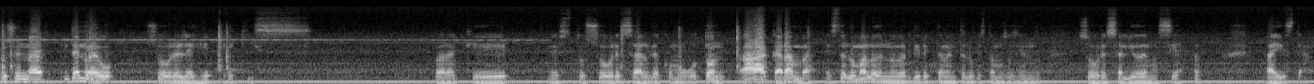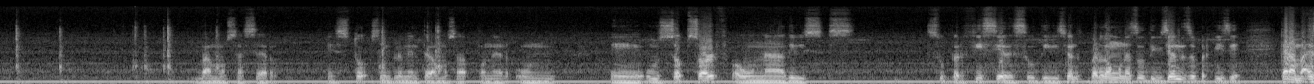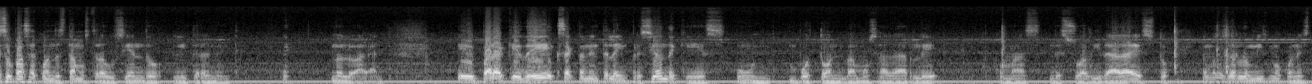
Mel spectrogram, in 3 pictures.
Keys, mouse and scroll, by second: 0.2 x, 3.2 click, 4.4 shift+middle click, 5.0 shift+middle click, 5.6 shift+middle click, 7.0-10.6 drag, 10.5 middle click, 11.4 shift+middle click, 12.5 Tab, 12.9 shift+middle click, 15.4 ctrl+2, 16.2-16.8 scroll down 2, 33.5 click, 34.4-36.0 shift+middle drag, 36.4 ctrl+2, 37.2-37.8 scroll down 2, 37.8 middle click.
